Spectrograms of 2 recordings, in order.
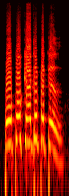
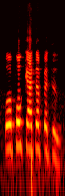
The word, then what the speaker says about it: Popocatépetl: What was the pronunciation that I told you yesterday? Popocatépetl. So those who are here in offline class will speak after me in one go. Popocatépetl.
